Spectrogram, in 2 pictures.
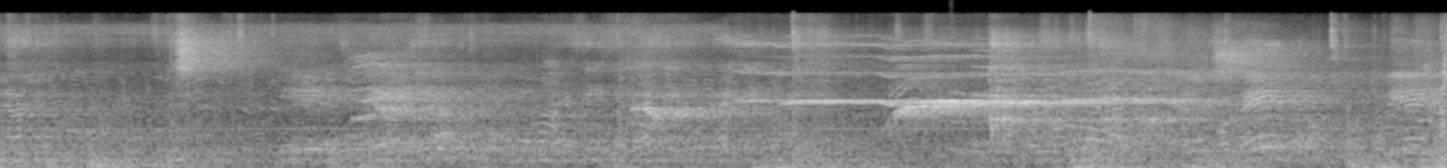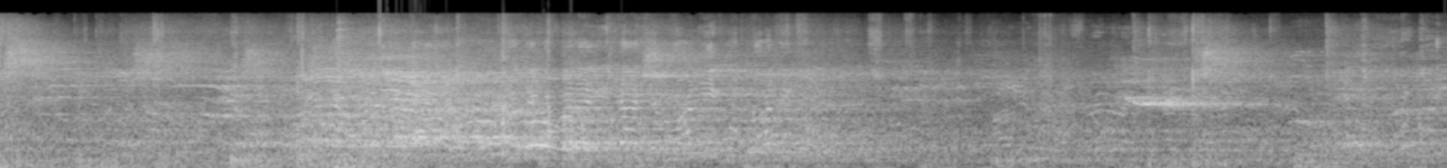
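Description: A crowd murmurs and shouts in a large echoing hall.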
